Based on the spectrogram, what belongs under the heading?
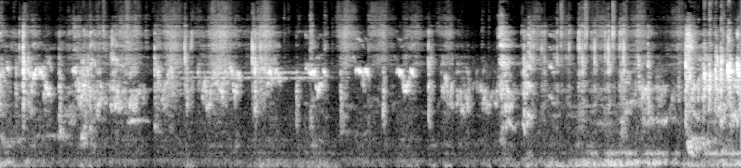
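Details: Budgerigars giving quick, varied chirps, short whistles and chattering notes at moderate loudness, with a faint low hum in the background and a sharper squawk at the close.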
